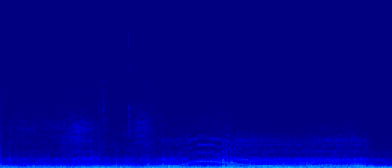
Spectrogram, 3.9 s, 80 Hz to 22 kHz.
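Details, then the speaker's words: 2001 Chrysler PT Cruiser, engine idling: drawn-out steering squeak rising and falling while turning the wheel, mostly turning left, not so much right, started about a week ago; possibly from underneath, source not yet found. "Not so much when I go right, but when I go left. Hear that, everyone? That's the noise that I want to try and fix."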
